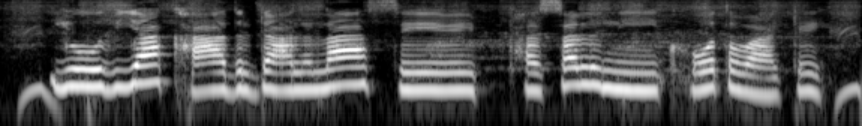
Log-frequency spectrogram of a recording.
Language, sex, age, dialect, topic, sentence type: Bhojpuri, female, 31-35, Northern, agriculture, statement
